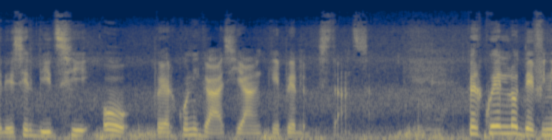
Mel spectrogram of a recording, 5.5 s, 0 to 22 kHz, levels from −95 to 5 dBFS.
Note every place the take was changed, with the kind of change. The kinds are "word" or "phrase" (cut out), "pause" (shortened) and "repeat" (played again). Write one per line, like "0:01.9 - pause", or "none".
0:03.0 - phrase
